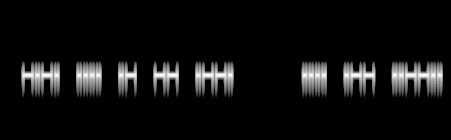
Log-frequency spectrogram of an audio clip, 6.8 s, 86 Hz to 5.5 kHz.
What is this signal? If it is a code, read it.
Morse code, heard as a keyed tone, about 25 wpm, spaced as for 18 wpm, 590 Hz. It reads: CHAMP HW?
